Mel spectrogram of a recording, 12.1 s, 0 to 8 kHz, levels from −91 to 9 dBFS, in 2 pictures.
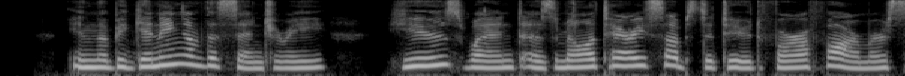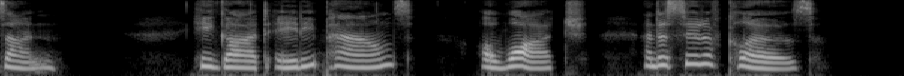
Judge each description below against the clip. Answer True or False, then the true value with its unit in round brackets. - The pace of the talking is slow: True (125 wpm)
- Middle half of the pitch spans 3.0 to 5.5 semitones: True (3.9 semitones)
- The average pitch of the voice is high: True (245 Hz)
